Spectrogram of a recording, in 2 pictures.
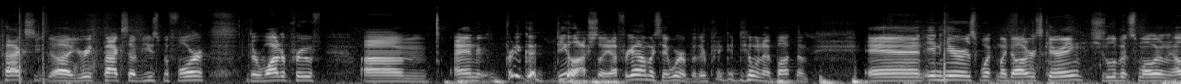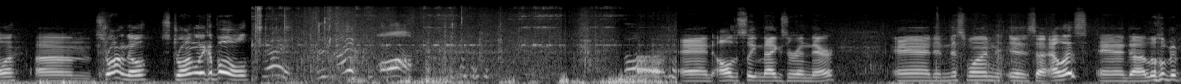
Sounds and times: Speech: 0.0s - 8.1s, 8.7s - 16.0s, 18.1s - 20.2s, 20.8s - 23.6s.

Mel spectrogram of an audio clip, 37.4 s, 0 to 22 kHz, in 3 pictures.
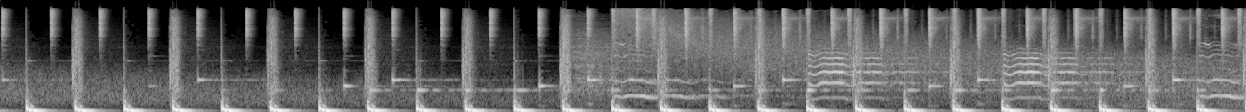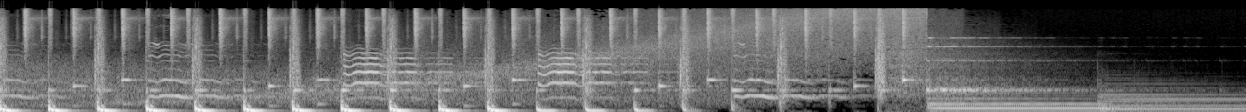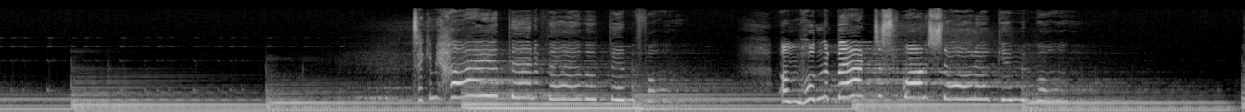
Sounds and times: Ambient music: 0.0s - 32.4s.

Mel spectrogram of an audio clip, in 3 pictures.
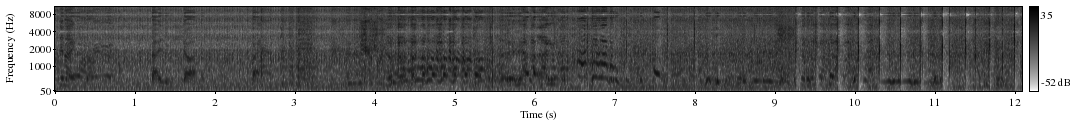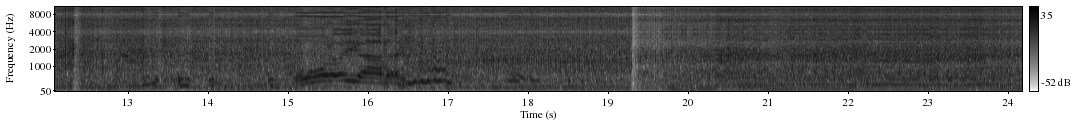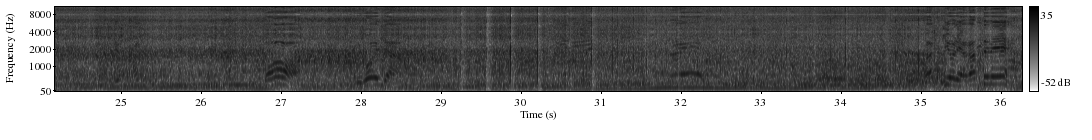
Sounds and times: Car: 0.0s - 36.2s
Truck: 0.0s - 36.2s.

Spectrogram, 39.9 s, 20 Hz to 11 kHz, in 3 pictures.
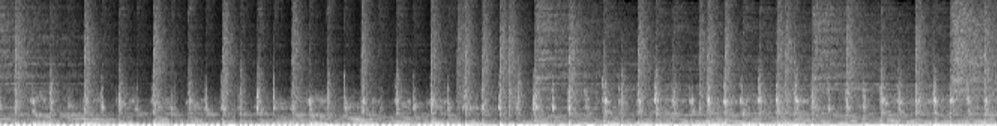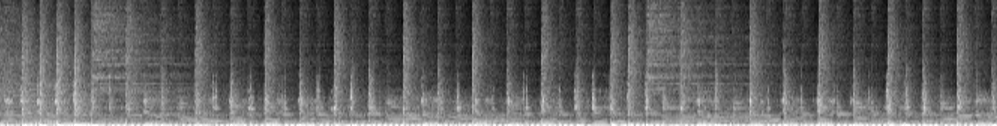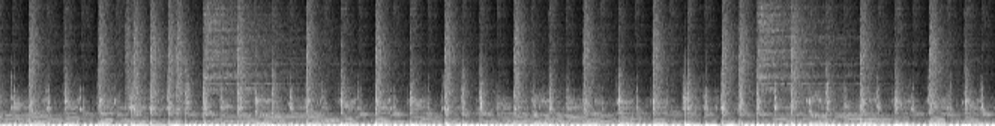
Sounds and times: Grunge: 0.0s - 39.8s.

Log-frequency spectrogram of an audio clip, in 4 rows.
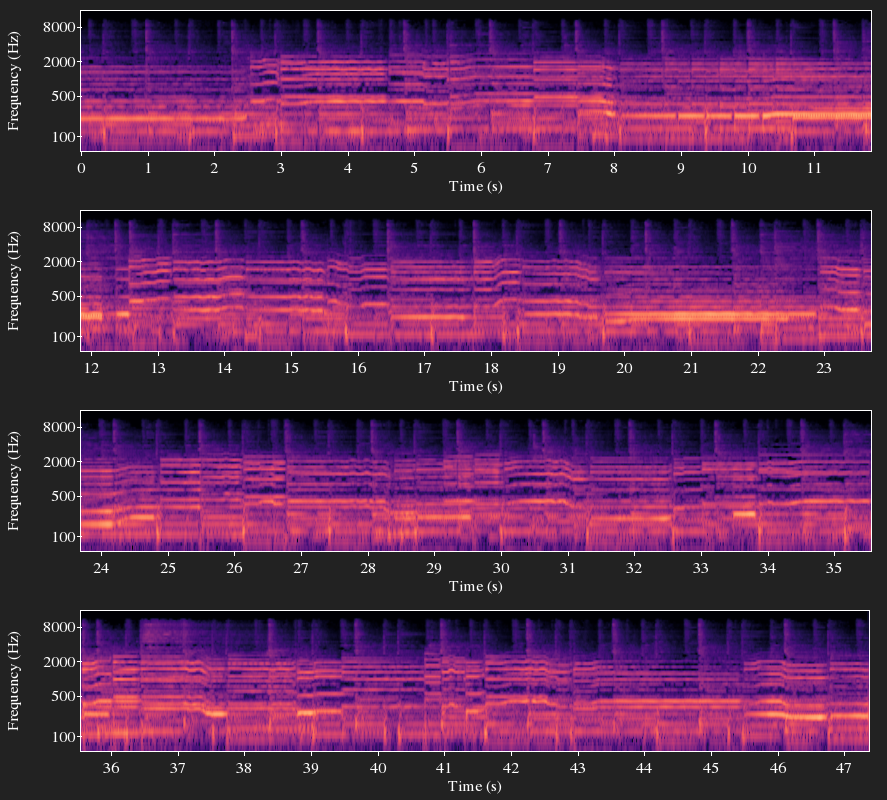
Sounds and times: Steel guitar, slide guitar: 0.0s - 47.3s.

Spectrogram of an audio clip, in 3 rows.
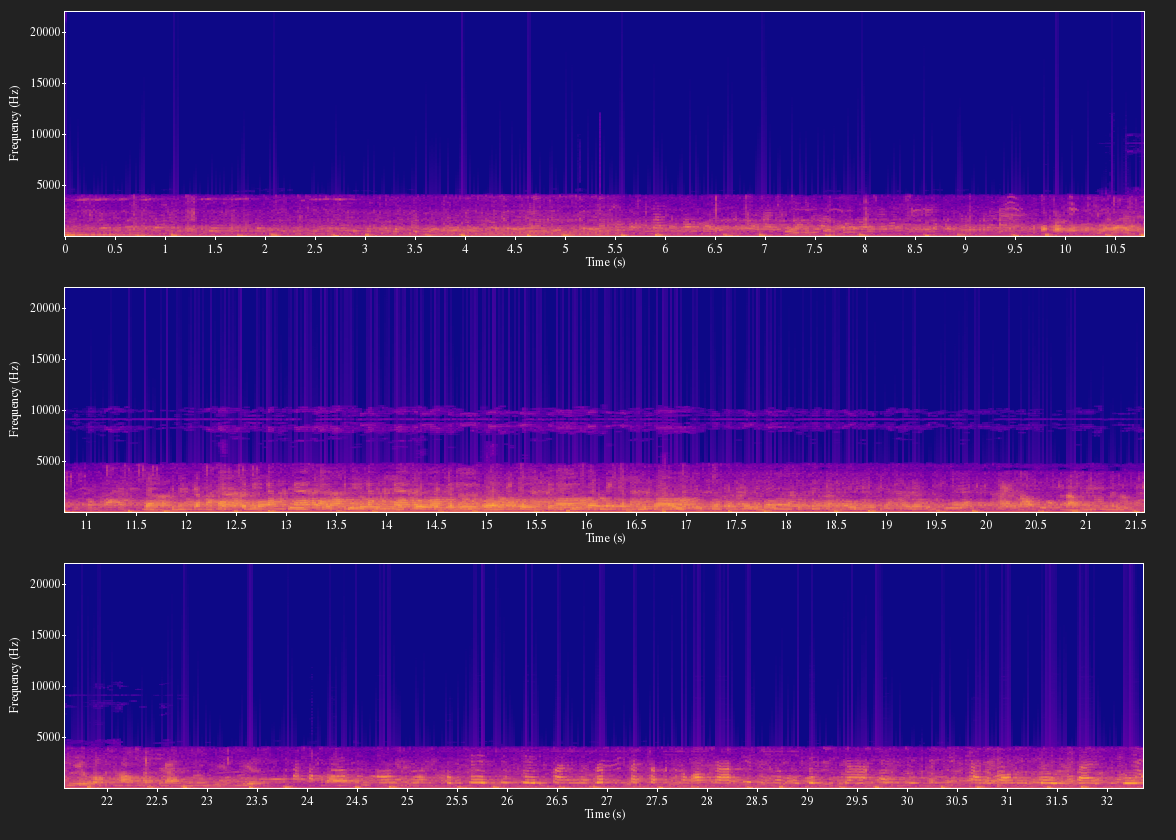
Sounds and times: Speech: 0.0s - 32.3s.

